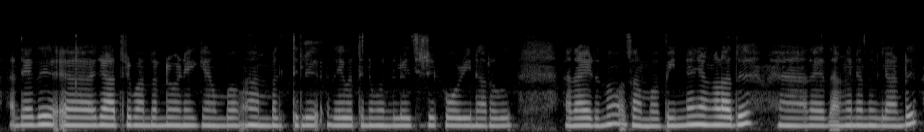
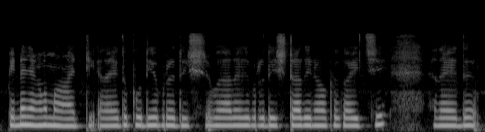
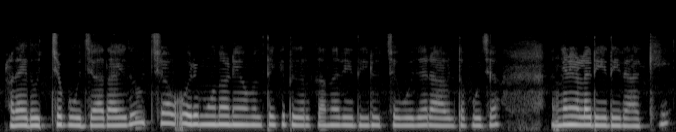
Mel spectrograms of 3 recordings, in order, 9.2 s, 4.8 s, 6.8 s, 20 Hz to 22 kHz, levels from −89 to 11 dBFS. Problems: background sounds at intervals, low volume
